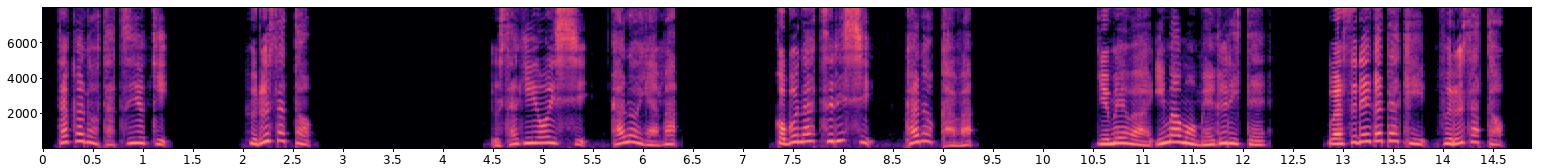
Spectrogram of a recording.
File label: girl; 故郷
